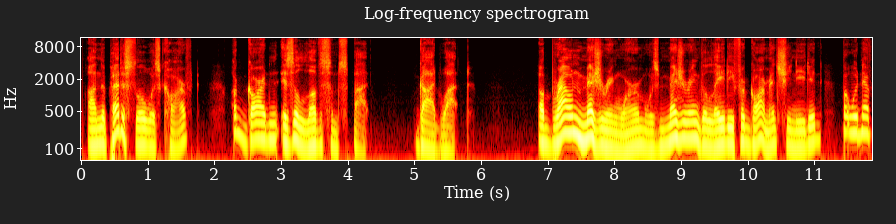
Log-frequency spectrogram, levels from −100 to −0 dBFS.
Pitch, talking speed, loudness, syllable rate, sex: 130 Hz, 145 wpm, -18 LUFS, 5.0 syllables/s, male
